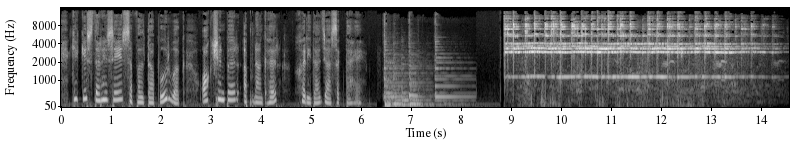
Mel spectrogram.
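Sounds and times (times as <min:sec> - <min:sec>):
speech: 0:00.2 - 0:06.6
auction bell struck: 0:08.8 - 0:14.5.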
